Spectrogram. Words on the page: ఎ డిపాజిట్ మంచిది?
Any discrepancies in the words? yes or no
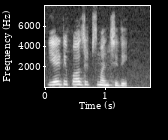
no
